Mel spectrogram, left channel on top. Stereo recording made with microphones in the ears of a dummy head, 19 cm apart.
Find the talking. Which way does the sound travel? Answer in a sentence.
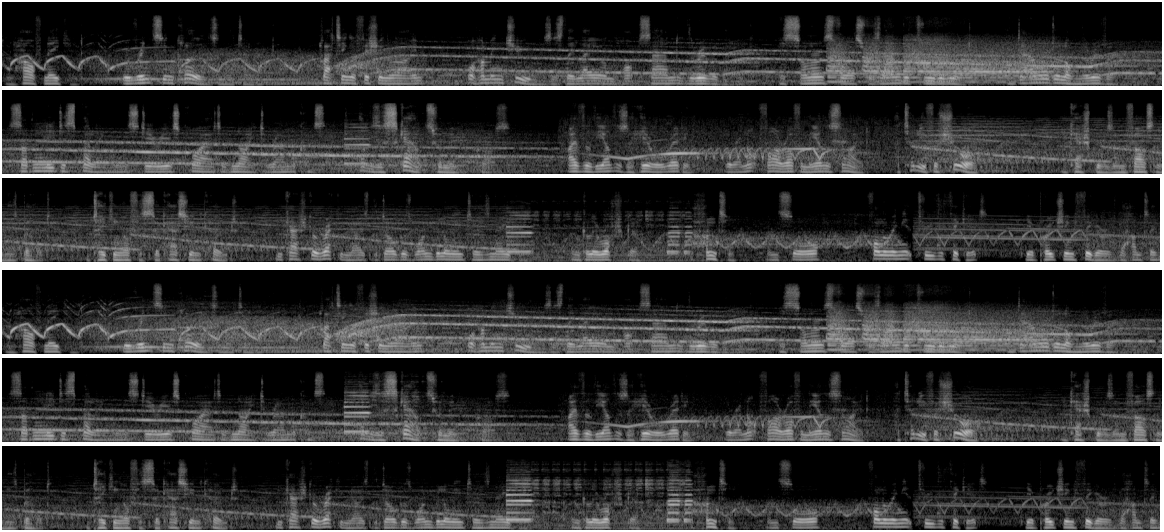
You can hear the talking stay in one place.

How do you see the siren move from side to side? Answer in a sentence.
You can hear the siren go from the right side to the left.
